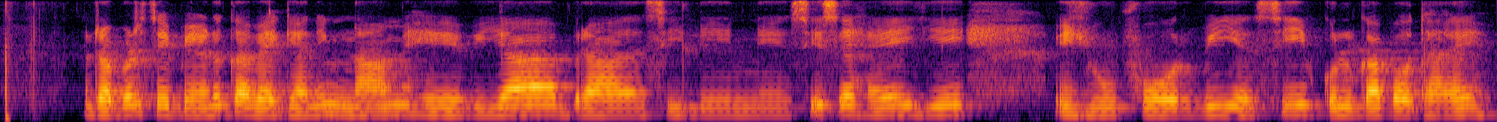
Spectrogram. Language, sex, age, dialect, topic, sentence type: Hindi, female, 18-24, Awadhi Bundeli, agriculture, statement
